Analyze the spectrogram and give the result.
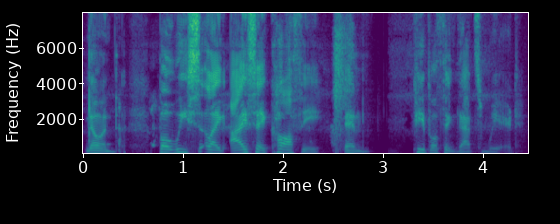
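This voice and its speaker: A man's voice: mid-range voice, expressive, normal speed, a bit bright, a little hiss or hum. A man from New Jersey hosting a podcast, joking and reading out listener mail. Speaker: podcast host. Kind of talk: casual chat.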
